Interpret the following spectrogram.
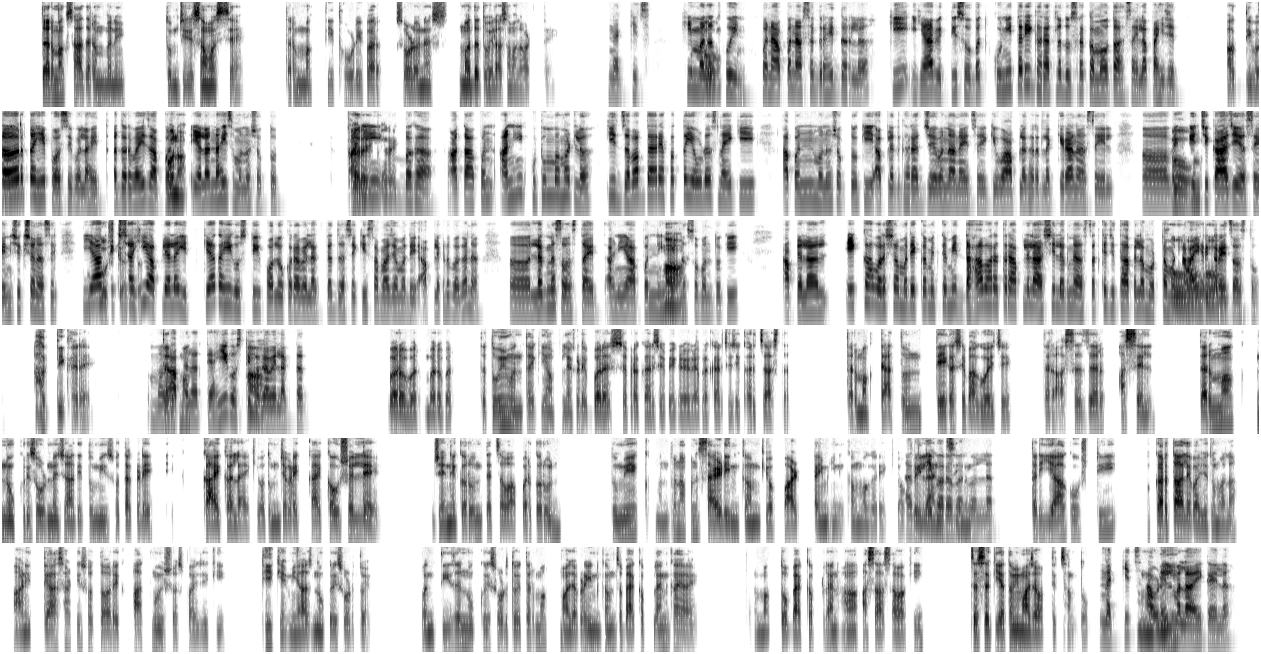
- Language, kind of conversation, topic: Marathi, podcast, नोकरी सोडण्याआधी आर्थिक तयारी कशी करावी?
- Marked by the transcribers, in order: in English: "पॉसिबल"; in English: "आदरवाईज"; in English: "फॉलो"; laughing while speaking: "अगदी खरं आहे"; in English: "फ्रीलान्सिंग"; in English: "बॅकअप"; in English: "बॅकअप"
